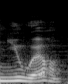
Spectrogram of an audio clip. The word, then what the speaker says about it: Neewer: Alors je sais qu'il y a des gens qui disent Newer. Moi, je vois 2 avec un W, pour moi, c'est Neewer.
